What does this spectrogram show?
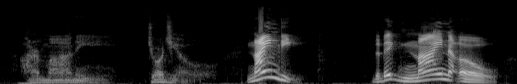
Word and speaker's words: Armani: uh how do you say his name Giorgio armman Armani Giorgio 90 the big 90 for Georgio uh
